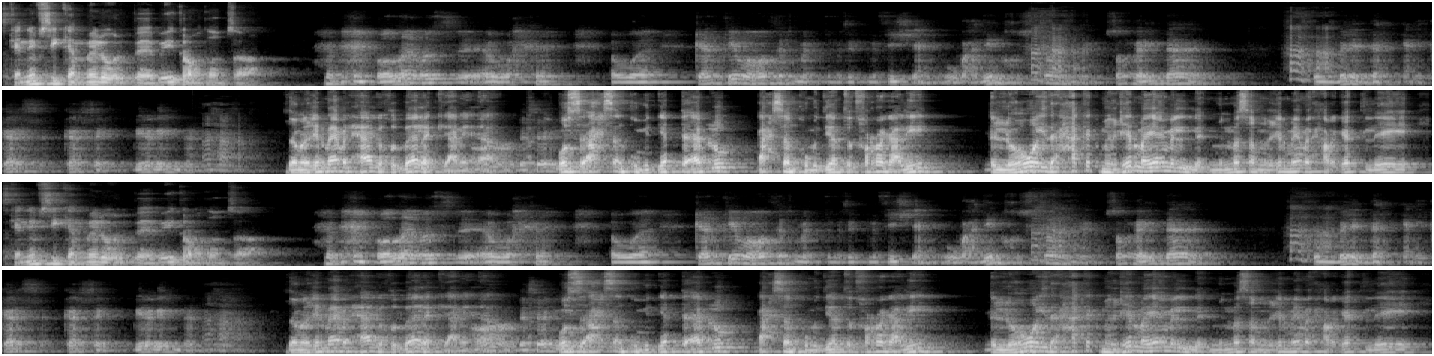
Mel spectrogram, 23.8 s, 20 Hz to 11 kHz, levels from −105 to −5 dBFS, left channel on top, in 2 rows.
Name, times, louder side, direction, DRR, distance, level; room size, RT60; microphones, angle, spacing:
voice 1, 0.0-2.1 14.3-16.0 16.6-19.6 20.1-23.6, left 6 dB, 45° left, 12 dB, 0.3 m, -26 dB
voice 2, 2.6-10.0 10.9-14.0 15.8-17.1 20.1-20.3, right 1 dB, 15° right, 2 dB, 0.5 m, -38 dB
Chuckle chortle, 8.5-9.0 10.7-11.3 13.6-14.0, left 4 dB, 85° left, 1.0 m, -48 dB
8.5 x 6.1 x 3.6 m, 0.74 s
head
